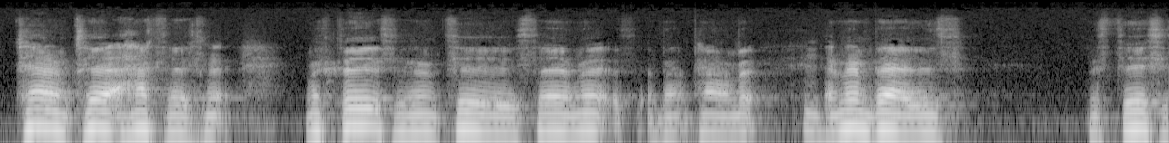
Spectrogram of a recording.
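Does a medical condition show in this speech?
Yes: dystonia; mouth impairment affects speech.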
